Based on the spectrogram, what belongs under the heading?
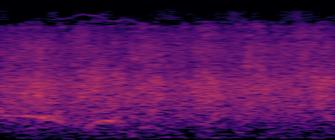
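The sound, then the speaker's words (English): Police officers applauding, a steady, dense wash of clapping that holds at an even level for the whole short stretch, with a faint murmur of voices mixed in. “There are the cops applauding that.”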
